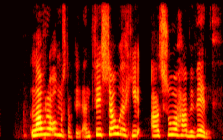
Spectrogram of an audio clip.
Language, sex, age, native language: Icelandic, male, 12, Icelandic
